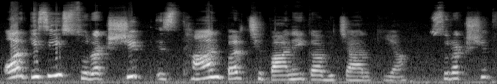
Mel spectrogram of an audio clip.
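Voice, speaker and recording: A woman teaching Urdu letters slowly and clearly, while reading a story aloud. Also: high voice, sing-song, slight background noise, rough recording. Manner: slow, clear, spells out letters deliberately. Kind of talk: language lesson with story reading.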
